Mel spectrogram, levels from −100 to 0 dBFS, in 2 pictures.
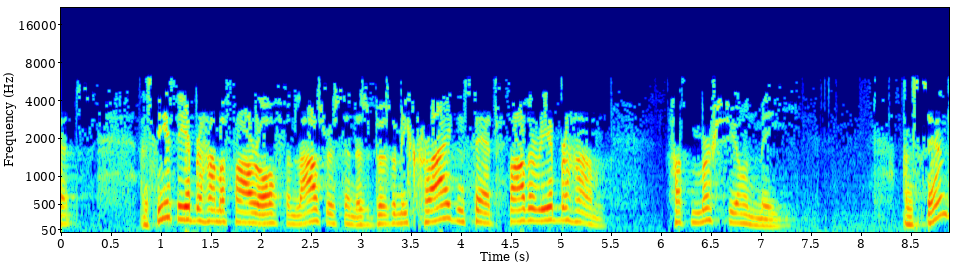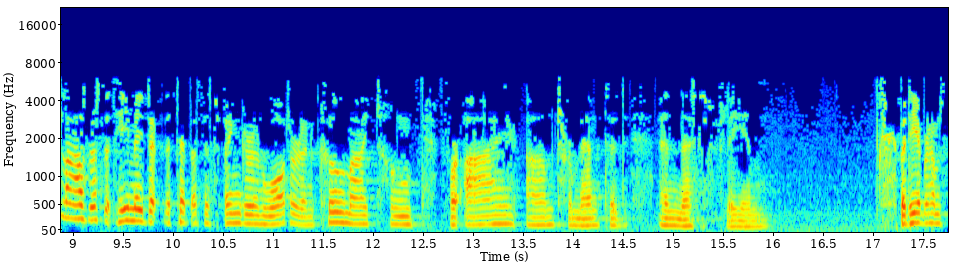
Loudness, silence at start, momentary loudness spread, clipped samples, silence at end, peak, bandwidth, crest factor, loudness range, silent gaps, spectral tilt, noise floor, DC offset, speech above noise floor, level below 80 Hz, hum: -24 LUFS; 0 s; 14 LU; under 0.1%; 0 s; -4 dBFS; 6.4 kHz; 20 dB; 9 LU; none; -4.5 dB/octave; -56 dBFS; under 0.1%; 32 dB; -60 dBFS; none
